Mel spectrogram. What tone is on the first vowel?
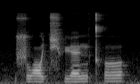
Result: high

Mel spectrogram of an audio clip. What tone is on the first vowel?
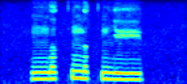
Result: rising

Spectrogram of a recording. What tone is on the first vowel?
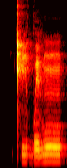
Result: low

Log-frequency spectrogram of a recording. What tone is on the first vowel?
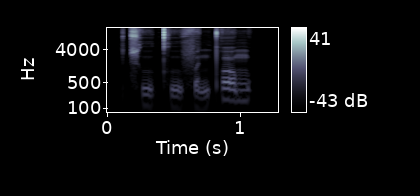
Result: rising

